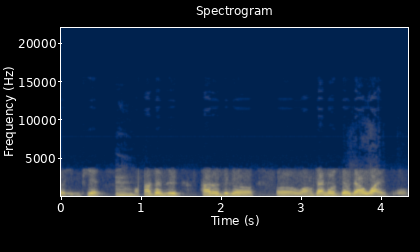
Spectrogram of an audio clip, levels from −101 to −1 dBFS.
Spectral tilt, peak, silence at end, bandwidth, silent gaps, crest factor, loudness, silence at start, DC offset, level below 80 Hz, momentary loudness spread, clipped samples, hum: -9.5 dB/octave; -6 dBFS; 0 s; 3.8 kHz; none; 18 dB; -25 LUFS; 0 s; under 0.1%; -78 dBFS; 12 LU; under 0.1%; none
